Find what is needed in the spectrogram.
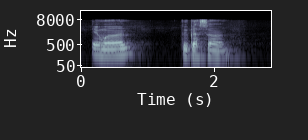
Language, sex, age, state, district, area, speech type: Kashmiri, male, 18-30, Jammu and Kashmir, Kupwara, rural, spontaneous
